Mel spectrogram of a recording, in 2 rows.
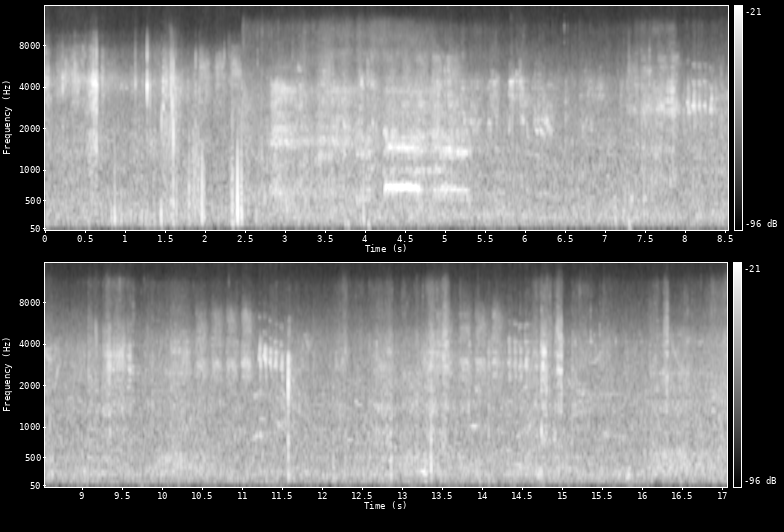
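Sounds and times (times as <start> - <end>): birds chirping faintly: 0.0 - 17.0.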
